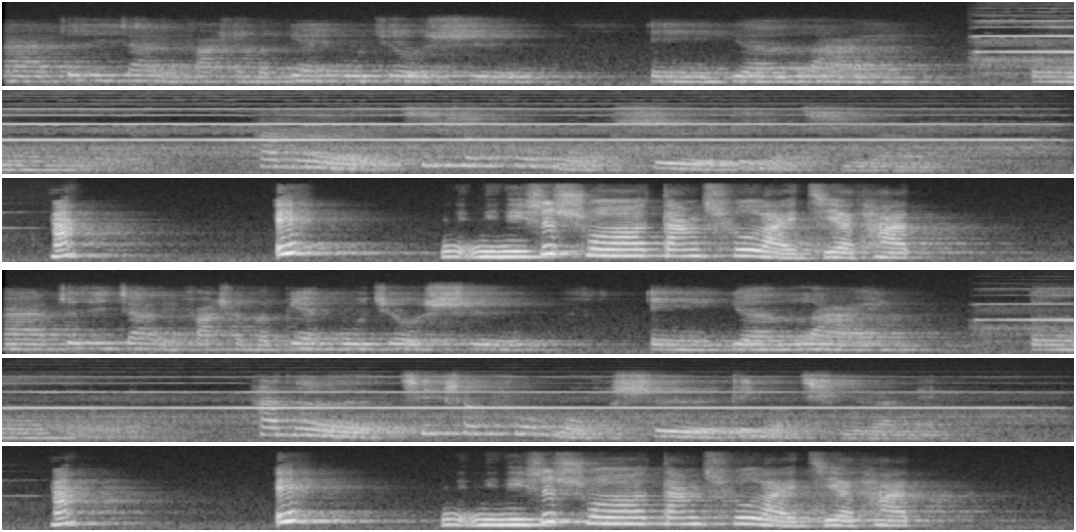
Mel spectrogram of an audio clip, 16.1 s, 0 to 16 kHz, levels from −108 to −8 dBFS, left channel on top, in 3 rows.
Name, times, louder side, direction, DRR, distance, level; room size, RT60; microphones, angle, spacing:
voice 1, 0.0-2.9 3.2-4.5 5.1-6.1 6.6-10.0, right 2 dB, 85° right, 7 dB, 5.1 m, -32 dB
sound 1, 4.9-10.7, left 6 dB, 70° left, 1.3 m, -24 dB
voice 2, 12.9-15.3, left 2 dB, 30° left, 13 dB, 1.4 m, -20 dB
24.0 x 21.0 x 9.4 m, 1.3 s
head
